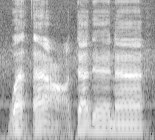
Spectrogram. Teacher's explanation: ساكنه يجري فيها الصوت فتره زمنيه بسيطه. واعتدنا، الهمزه والعين متجاوره، الهمزه من اقصى الحلق، العين من وسط الحلق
